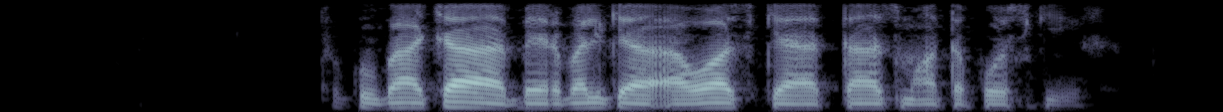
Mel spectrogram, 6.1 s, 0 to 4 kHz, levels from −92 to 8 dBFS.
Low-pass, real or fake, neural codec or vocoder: 3.6 kHz; real; none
